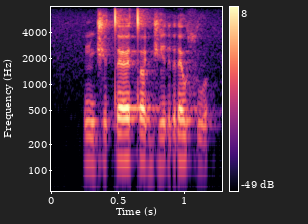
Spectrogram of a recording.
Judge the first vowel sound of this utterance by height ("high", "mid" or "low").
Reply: high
